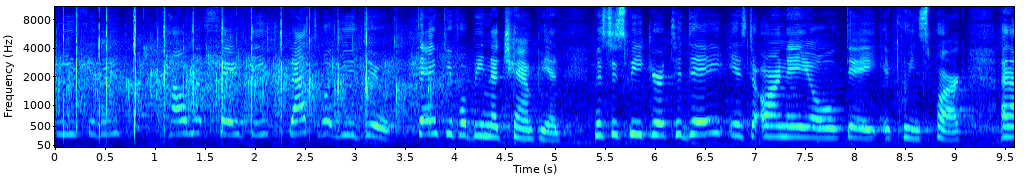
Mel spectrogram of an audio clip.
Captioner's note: applause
